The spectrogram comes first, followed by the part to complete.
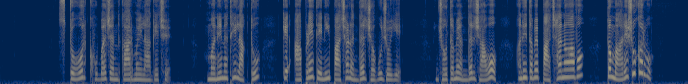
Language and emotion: Gujarati, fearful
